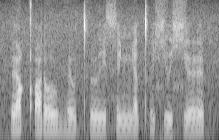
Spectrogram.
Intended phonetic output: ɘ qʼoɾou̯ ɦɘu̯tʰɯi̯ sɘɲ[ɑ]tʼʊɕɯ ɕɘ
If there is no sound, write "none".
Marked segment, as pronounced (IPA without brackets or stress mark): a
